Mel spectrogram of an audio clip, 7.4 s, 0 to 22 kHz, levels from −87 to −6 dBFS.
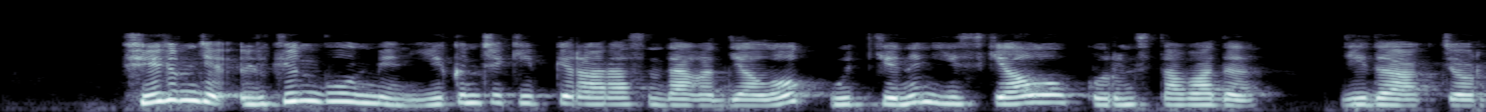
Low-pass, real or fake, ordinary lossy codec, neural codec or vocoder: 7.2 kHz; fake; none; vocoder, 44.1 kHz, 80 mel bands, Vocos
